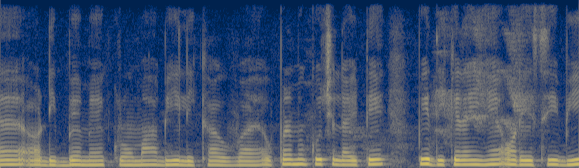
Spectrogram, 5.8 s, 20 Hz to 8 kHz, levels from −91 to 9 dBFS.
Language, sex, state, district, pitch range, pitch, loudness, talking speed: Hindi, female, Punjab, Kapurthala, 190-215 Hz, 200 Hz, -17 LUFS, 205 wpm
